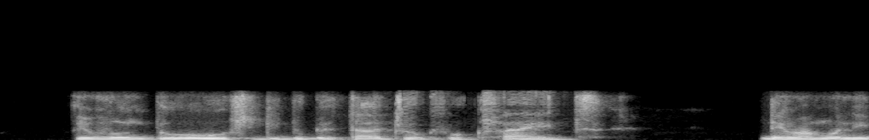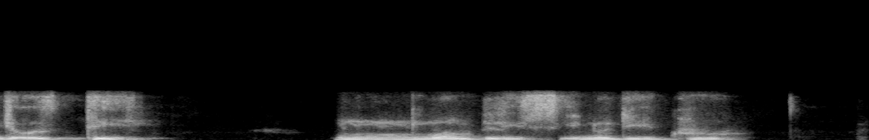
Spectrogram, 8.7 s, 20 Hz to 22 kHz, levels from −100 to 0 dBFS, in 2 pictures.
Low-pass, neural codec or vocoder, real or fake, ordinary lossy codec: 7.2 kHz; codec, 24 kHz, 3 kbps, HILCodec; fake; Opus, 16 kbps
